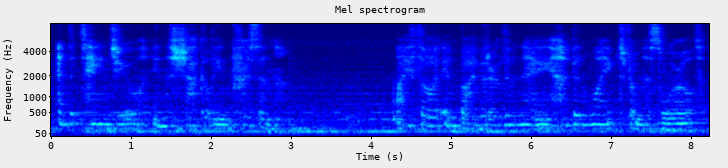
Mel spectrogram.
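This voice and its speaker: A woman's voice: mid-range voice, far from the mic. Jing Liu, a cool solemn swordswoman. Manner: calm, measured, solemn. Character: cool aloof swordswoman, adult woman. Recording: game audio played from afar in a roomy space, music behind. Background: game music.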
